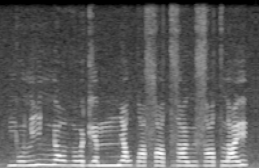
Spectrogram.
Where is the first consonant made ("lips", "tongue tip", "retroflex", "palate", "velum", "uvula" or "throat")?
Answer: palate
